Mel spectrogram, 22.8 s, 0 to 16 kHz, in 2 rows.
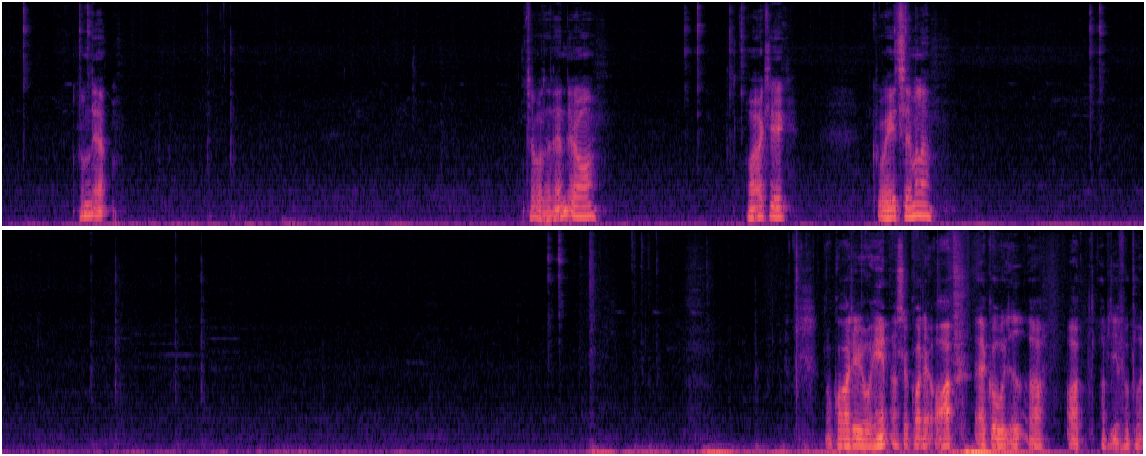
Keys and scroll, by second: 17.7 Escape.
